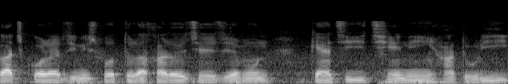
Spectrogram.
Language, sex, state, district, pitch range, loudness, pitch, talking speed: Bengali, male, West Bengal, North 24 Parganas, 90-100 Hz, -17 LUFS, 95 Hz, 105 wpm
